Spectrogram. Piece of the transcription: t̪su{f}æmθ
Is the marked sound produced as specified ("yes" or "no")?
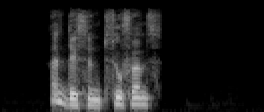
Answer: yes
